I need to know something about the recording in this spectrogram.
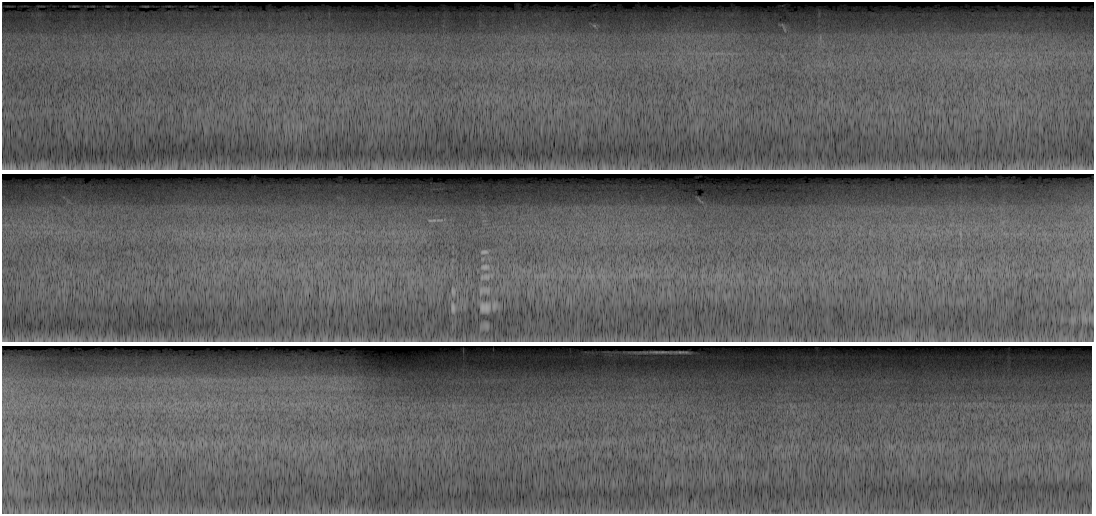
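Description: Road traffic on a city street: cars passing in a steady, noisy rumble. It turns a little quieter for the last few seconds.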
